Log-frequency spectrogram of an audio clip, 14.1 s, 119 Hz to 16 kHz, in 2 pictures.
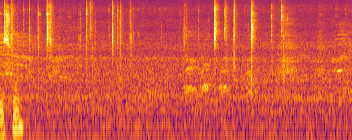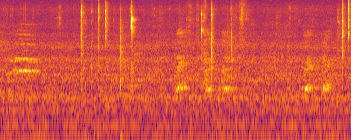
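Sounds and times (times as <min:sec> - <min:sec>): keycaps clicking onto keyboard: 0:00.5 - 0:02.8, 0:03.6 - 0:05.7, 0:08.6 - 0:09.8, 0:13.8 - 0:14.0.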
